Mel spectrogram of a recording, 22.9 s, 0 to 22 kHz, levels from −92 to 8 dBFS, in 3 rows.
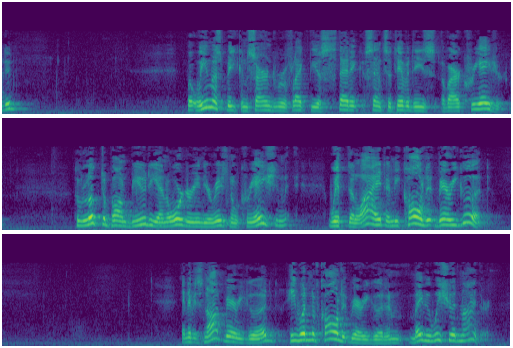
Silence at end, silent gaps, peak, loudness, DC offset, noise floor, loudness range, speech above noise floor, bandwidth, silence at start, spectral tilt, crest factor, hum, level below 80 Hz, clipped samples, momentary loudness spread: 0.35 s; none; 0 dBFS; -21 LUFS; under 0.1%; -62 dBFS; 8 LU; 42 dB; 8 kHz; 0 s; -6 dB/octave; 22 dB; none; -62 dBFS; under 0.1%; 13 LU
